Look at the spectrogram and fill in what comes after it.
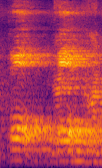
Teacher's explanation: چھوٹی زبان کے پیچھے بول رہے ہیں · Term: قاف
